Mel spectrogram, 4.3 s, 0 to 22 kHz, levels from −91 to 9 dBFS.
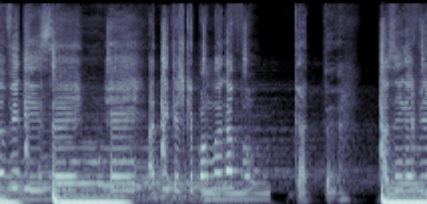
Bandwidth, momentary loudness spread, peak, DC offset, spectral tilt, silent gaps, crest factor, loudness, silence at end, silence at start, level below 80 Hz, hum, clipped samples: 19.5 kHz; 17 LU; 0 dBFS; under 0.1%; -4.5 dB/octave; none; 12 dB; -15 LUFS; 0 s; 0 s; -12 dBFS; none; under 0.1%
